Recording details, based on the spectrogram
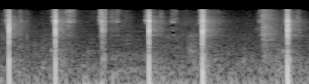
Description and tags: essen mysounds alena
Essen, germany, mysound, object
